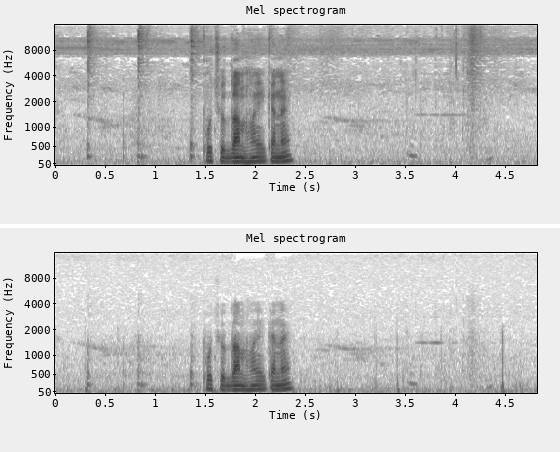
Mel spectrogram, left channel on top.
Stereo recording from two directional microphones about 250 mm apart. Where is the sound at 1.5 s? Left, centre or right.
Centre.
